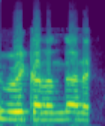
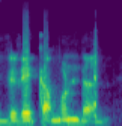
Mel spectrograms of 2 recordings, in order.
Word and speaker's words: Vivekananda: And Swami Vivekananda, unless he heard Donald Trump pronounce his name the way he did, Vivekamundan, which gave me all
